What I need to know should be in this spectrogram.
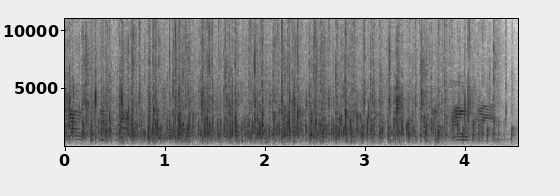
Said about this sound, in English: give the City Council a big round of applause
